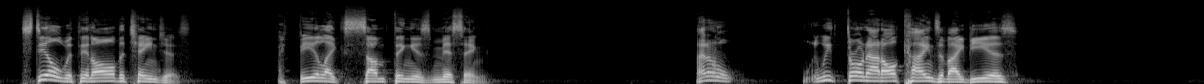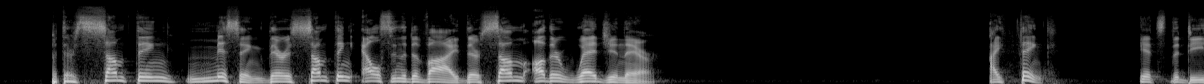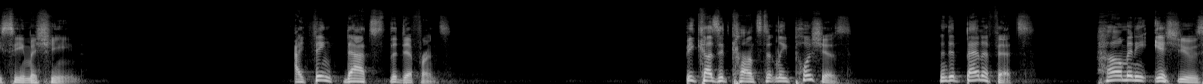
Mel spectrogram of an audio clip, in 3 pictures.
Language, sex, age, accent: English, male, 40-59, American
